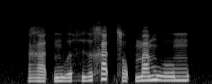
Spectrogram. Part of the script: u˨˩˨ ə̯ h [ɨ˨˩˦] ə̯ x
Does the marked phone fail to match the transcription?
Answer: no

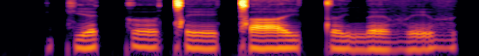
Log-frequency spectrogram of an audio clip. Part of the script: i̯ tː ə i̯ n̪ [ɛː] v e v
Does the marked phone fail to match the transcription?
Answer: no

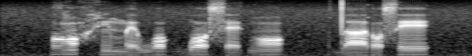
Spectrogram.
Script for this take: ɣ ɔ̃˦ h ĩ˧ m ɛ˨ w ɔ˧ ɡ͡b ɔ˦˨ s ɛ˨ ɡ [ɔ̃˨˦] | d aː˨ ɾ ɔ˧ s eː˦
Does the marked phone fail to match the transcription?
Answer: yes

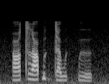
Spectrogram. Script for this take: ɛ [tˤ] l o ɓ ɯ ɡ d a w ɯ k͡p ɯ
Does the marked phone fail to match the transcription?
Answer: no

